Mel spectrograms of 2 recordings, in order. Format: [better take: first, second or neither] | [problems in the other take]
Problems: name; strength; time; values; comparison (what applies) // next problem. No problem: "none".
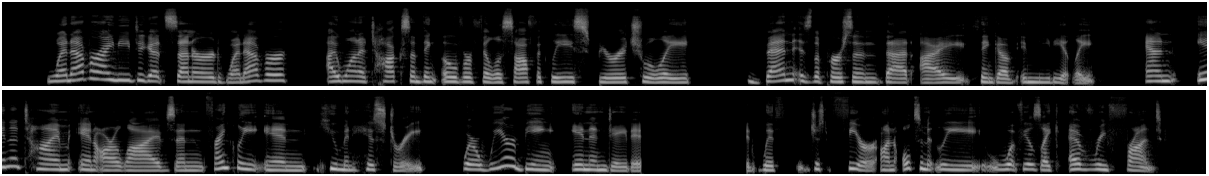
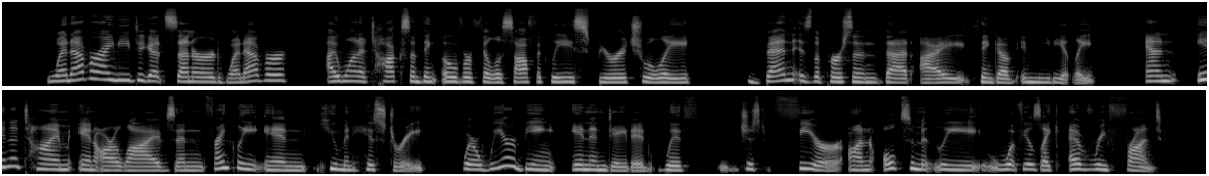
second | audio freezing; at 18 s for 1 s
